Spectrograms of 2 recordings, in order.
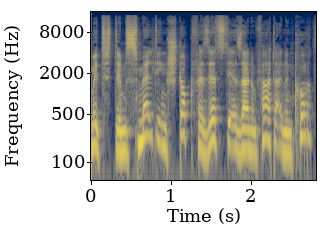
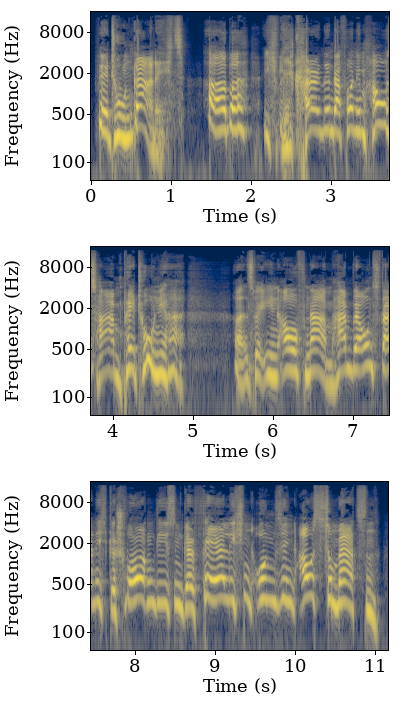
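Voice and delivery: high-pitched, insistent tirade; agitated vehemence; 10 semitones higher than usual. Acted. Uncle reminding his wife of their vow, agitated and high. Uncle vows to stamp out nonsense.

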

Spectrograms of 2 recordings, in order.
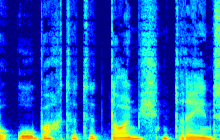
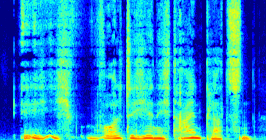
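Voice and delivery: higher, stumbling apology; trembling; 6 semitones higher, 3 dB louder than usual. Acted. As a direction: trip nervously over the first word. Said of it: "sagte er zitternd". (zitternd und stockend)

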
